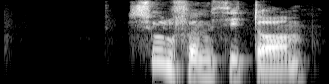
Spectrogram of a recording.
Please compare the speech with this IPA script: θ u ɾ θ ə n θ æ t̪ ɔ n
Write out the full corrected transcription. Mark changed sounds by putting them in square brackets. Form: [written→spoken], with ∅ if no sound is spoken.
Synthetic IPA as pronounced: [θ→s] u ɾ [θ→f] ə [n→m] θ [æ→i] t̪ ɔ [n→m]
